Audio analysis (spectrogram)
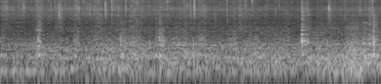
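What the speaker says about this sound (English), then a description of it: "And mix all the ingredients well." Poppy seeds and curry leaves are stirred in a frying pan for Mangalore-style mutton sukka: a steady close sizzle with scattered spatula scrapes and clicks throughout, no voices.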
